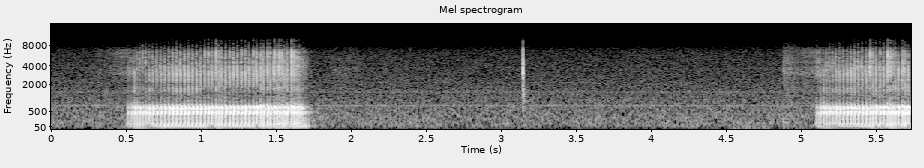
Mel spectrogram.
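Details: Female dog asleep on owner's belly: two loud, rough, rattling snores a few seconds apart, with quiet room noise between them; snoring.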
